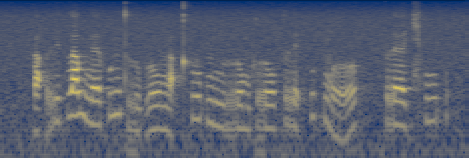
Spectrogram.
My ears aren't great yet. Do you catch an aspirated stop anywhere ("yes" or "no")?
yes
